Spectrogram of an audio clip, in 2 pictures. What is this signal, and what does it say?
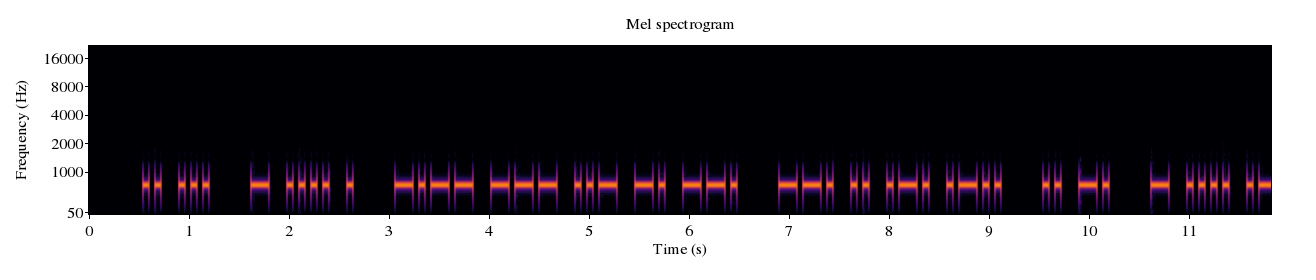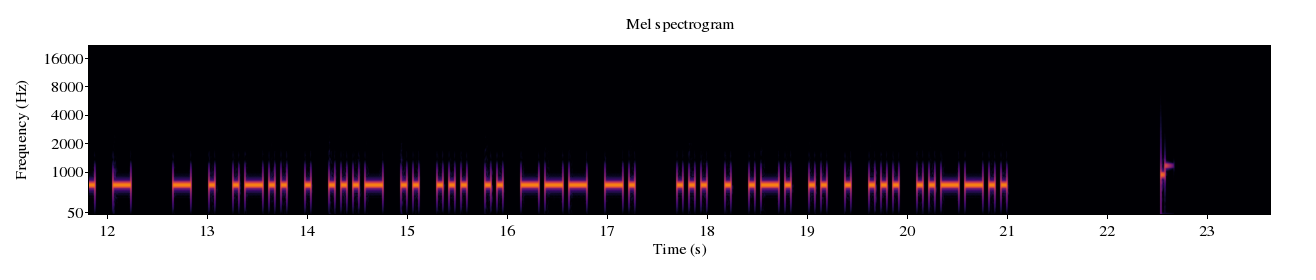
Morse code, heard as a keyed tone, about 20 wpm, 700 Hz. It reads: IS THE YOUNG GIRL IN THAT TELEVISION SERIES?
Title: Sentences from Top 1000 Words - Review Part 5 - 20wpm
